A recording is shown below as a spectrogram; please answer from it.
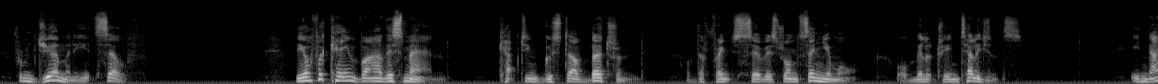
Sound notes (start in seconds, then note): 8.2 speaking foreign language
